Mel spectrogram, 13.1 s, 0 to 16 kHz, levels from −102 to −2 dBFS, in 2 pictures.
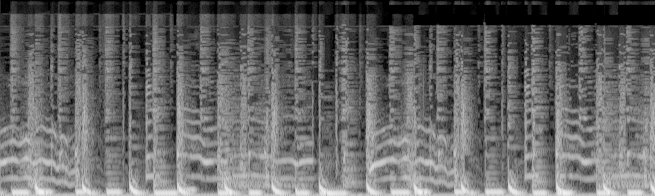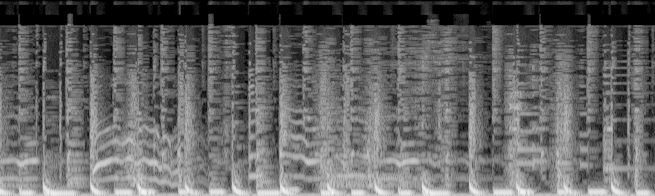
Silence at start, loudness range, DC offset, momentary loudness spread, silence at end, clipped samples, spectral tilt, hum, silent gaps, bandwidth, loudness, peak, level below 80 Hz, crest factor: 0 s; 0 LU; 3%; 3 LU; 0 s; under 0.1%; -6 dB/octave; none; none; 12 kHz; -20 LUFS; -2 dBFS; -20 dBFS; 14 dB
